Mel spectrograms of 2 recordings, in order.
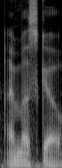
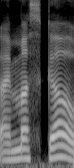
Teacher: the final T on must almost always disappears.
